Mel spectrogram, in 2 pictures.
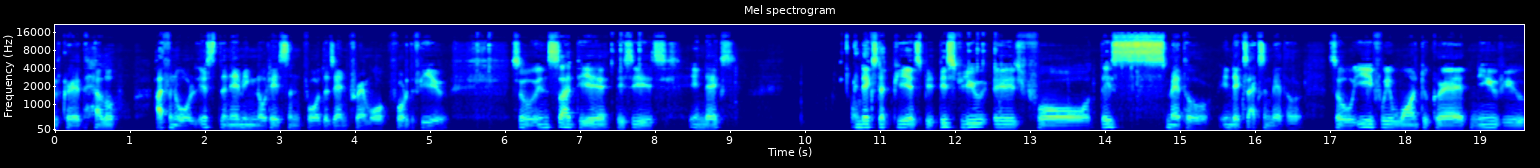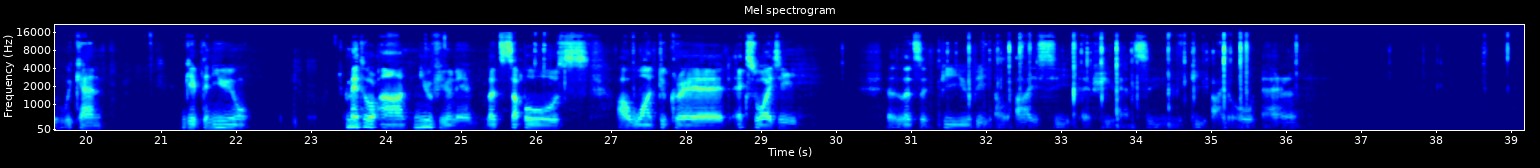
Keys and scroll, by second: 31.1-35.7 typing.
